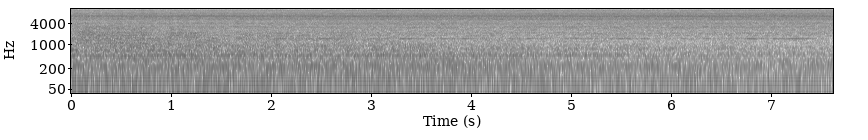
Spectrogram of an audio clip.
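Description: A falling bomb rushes through the air with a steady, low roar of wind.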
